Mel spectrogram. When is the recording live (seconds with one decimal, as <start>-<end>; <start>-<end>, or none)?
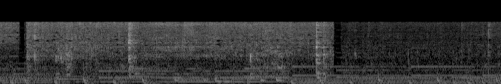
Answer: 0.0-1.5; 2.1-5.0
